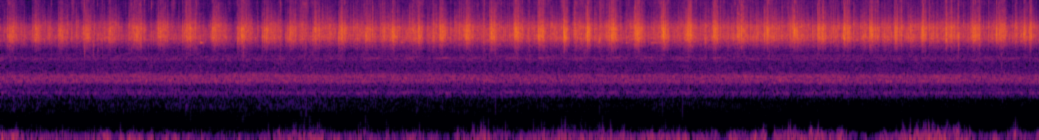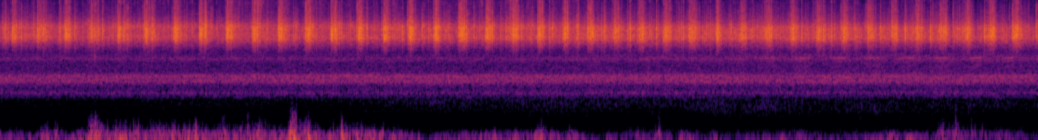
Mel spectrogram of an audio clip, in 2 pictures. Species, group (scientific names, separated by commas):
Yoyetta robertsonae, Cicadidae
